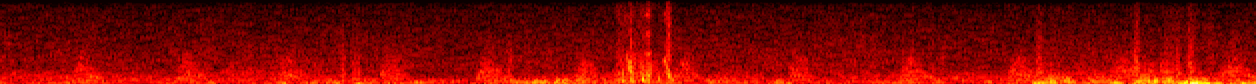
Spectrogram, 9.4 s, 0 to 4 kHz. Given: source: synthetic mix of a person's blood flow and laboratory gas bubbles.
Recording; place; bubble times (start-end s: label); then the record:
Doppler ultrasound of blood flow; subclavian vein
4.62-5.08 s: bubbles
From the record:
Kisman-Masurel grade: 212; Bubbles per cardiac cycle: several, 3 to 8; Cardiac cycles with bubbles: 1 to 10%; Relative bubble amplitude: moderate (0.250 to 0.450); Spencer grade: 1 (occasional bubble signal discernible with the cardiac motion signal, with majority of cardiac periods free of bubbles); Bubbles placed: anywhere in the cardiac cycle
